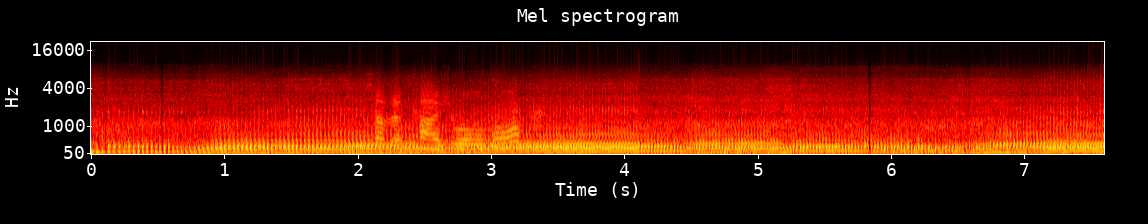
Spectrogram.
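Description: A motorcycle engine hums steadily and changes pitch as it rides along.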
